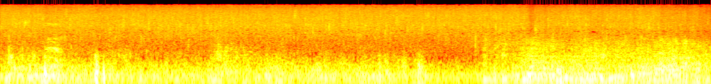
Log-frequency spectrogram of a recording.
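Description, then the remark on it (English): Steady rain pours down throughout, with deep rumbles of thunder rolling in the background and a couple of sharper cracks early on; no voices, just the storm filling the space. “Oh, and the storm's passed.”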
